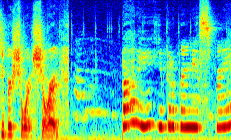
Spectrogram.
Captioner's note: cat meows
